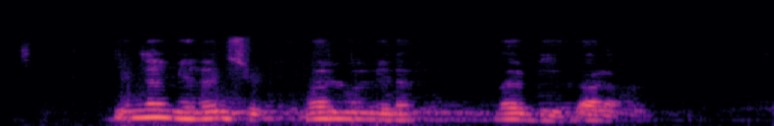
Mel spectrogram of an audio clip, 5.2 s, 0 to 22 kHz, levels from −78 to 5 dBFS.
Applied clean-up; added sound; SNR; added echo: neural separator model SepFormer DNS4.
